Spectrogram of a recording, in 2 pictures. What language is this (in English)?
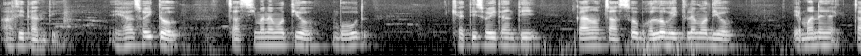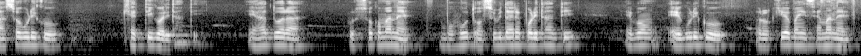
Odia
